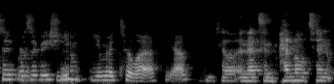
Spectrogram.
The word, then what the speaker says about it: Umatilla: shadow institute of the art located right there umatilla is how you pronounce it reservation umatilla yeah and that's in pendleton oregon so she's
